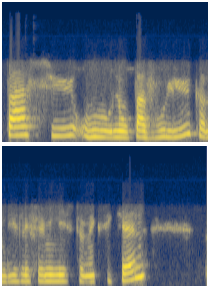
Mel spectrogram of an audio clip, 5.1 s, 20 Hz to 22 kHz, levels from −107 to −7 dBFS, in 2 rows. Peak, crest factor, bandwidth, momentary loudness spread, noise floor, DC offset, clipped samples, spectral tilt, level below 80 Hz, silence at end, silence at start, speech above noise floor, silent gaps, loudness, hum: 0 dBFS; 16 dB; 4.1 kHz; 11 LU; -40 dBFS; under 0.1%; under 0.1%; -10.5 dB/octave; -64 dBFS; 0.25 s; 0.1 s; 23 dB; none; -17 LUFS; none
